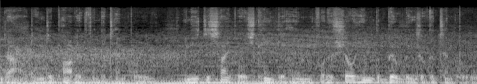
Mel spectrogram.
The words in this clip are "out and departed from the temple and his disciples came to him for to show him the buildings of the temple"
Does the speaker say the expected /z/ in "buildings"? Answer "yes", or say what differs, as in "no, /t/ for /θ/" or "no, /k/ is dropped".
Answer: yes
